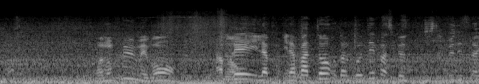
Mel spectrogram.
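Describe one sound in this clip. A man talks nearby.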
